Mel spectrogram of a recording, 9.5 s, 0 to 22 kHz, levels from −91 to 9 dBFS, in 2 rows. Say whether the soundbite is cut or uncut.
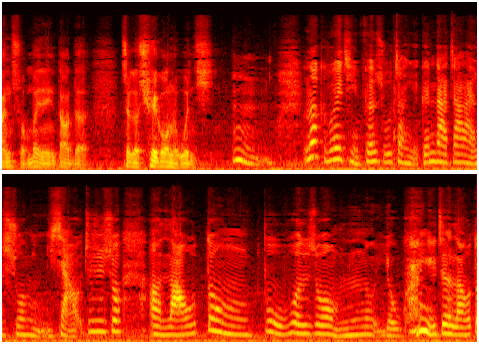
cut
